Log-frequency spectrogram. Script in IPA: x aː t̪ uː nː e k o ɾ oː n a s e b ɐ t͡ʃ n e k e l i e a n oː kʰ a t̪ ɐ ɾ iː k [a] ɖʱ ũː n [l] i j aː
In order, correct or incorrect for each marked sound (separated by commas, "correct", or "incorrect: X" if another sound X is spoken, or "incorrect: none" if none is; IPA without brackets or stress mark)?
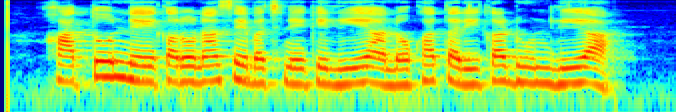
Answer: correct, correct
